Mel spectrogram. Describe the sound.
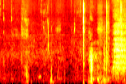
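Someone chews cold Gésa with soft, faint, irregular chewing clicks and mouth smacks, growing denser and louder toward the end.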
